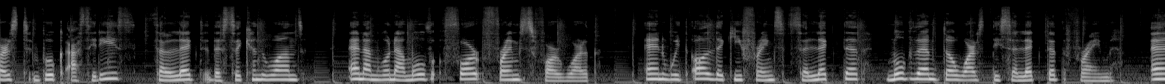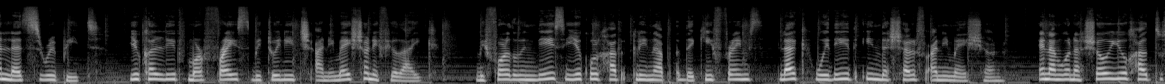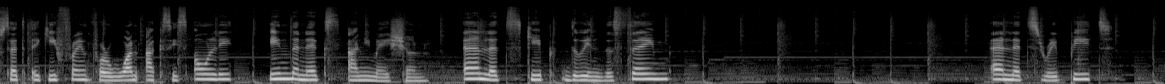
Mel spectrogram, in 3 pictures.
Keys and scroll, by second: 3.4 Right, 3.8 Right, 4.2 Right, 4.8 Right, 7.1 a, 8.4 g, 10.5 Right, 10.7 Right, 10.9 Right, 11.1 Right, 13.4 g, 15.2 Right, 15.5 Right, 15.7 Right, 16.0 Right, 18.3 g, 20.3 Right, 20.5 Right, 20.7 Right, 21.0 Right, 23.2 g, 27.0 Right, 27.2 Right, 27.4 Right, 27.7 Right, 29.6 g, 31.9 Right, 32.2 Right, 32.4 Right, 32.6 Right, 34.5 g.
